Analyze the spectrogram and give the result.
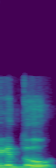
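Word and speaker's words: coup: থাকলে মানে সাধারণত শব্দের শুরুতে কিন্তু দেখেন এটা কিন্তু শব্দের শেষে আসছে ভাই ওই ঝামেলা আছে জন্যই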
